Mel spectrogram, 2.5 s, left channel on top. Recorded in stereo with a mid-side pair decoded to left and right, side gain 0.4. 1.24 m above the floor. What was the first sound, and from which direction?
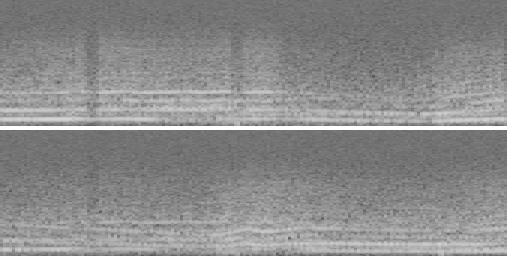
Only background noise.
